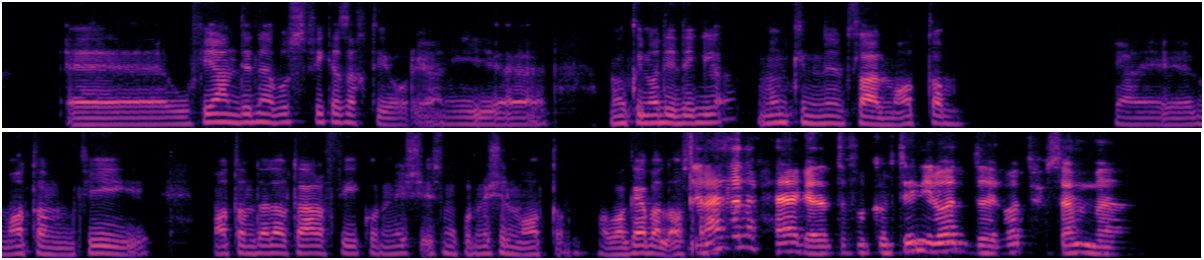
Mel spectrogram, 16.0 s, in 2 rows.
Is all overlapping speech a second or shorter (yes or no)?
yes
